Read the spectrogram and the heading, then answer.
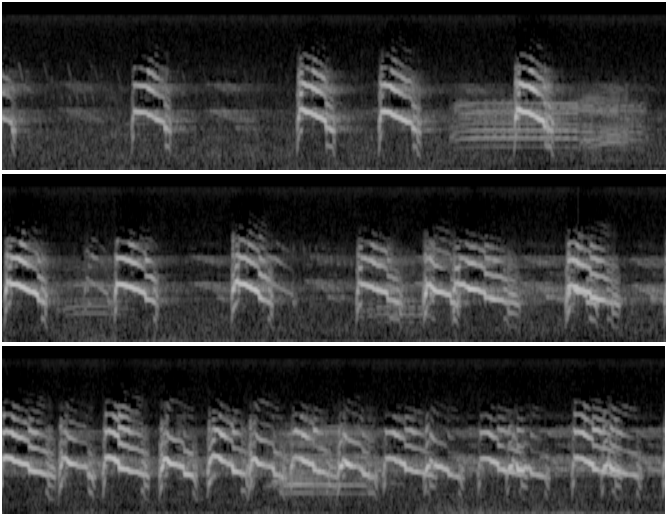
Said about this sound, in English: We leave you this week on the west coast of Scotland, high on moorland overlooking the harbor at Arisaig, a place where seabirds and sheep seem to be in deep conversation.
